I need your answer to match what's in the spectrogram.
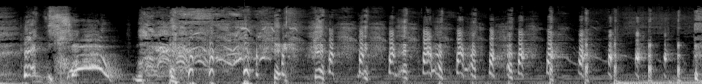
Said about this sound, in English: I tried so bad to not sneeze as I ended that sentence.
